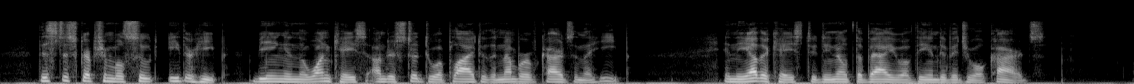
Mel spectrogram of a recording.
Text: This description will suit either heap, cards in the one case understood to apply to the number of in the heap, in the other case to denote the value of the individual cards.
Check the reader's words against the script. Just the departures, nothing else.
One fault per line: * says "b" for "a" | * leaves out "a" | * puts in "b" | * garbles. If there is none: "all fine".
* says "being" for "cards"
* puts in "cards"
